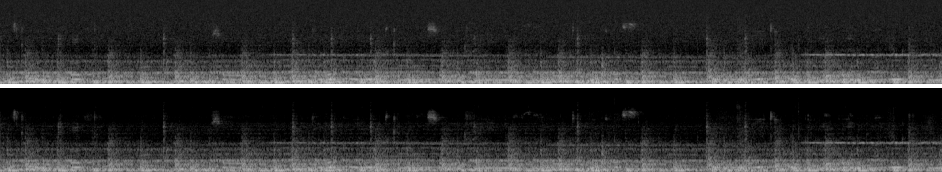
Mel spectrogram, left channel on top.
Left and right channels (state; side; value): noise; left; hiss, 18 dB below the sound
